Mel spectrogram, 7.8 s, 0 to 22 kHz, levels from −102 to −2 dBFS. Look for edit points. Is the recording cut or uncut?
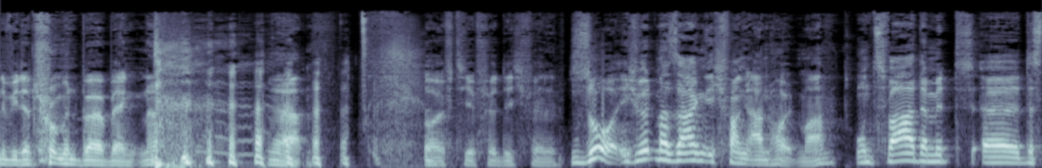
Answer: cut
